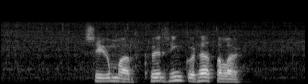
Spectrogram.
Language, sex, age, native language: Icelandic, male, 20-29, Icelandic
